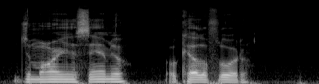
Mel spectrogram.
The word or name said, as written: Jamarian Samuel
